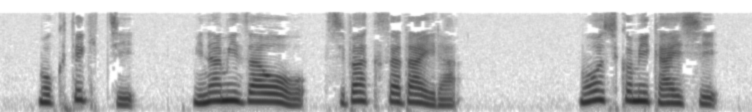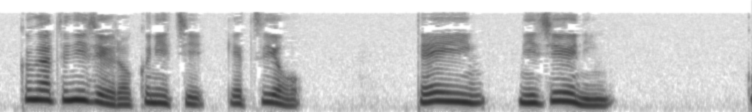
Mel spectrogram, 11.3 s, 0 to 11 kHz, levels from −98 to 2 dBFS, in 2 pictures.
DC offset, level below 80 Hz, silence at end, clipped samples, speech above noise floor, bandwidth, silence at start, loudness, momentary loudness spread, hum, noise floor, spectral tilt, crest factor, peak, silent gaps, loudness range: under 0.1%; -64 dBFS; 1.05 s; under 0.1%; 45 dB; 8 kHz; 0.3 s; -24 LUFS; 12 LU; none; -68 dBFS; -5.5 dB/octave; 16 dB; -8 dBFS; none; 3 LU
